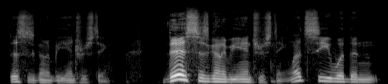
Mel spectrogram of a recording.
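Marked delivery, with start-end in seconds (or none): 0.1-1.1 quiet, low, quick aside. Real, not acted. First take, muttered before repeat. 1.6-2.9 louder announcement, stress on THIS; emphatic repeat. Real, not acted. Repeats it up for the audience.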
